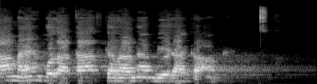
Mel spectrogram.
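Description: An elderly man speaks with animation into a microphone, his voice echoing through a loudspeaker.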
